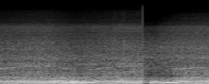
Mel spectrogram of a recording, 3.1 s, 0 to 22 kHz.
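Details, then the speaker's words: 1994 Honda Accord, 256,000 miles; stalled randomly, throttle body cleaned, now idle rises and falls in slow waves. Surging high idle; owner suspects vacuum leak or backed-out idle screw. "So now we got a big idle, surge idle. Normally these surge idles are because of the vacuum. Probably has a vacuum leak, or the idle screw is probably backed out."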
